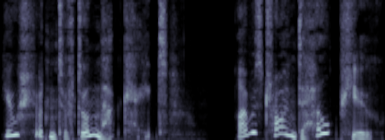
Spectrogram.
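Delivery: high, breathy reproach; whispery plaintive scolding. A narrator's reading. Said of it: "Her voice is plaintive".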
